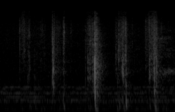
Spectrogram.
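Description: Tarot cards being shuffled by hand, a few soft papery riffling bursts scattered through a quiet stretch, with one sharper, brighter snap near the middle.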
